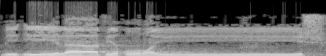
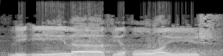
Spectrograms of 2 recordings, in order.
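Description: First: The long vowel is held for six counts. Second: The long vowel is held for two counts. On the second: "boleh 2"

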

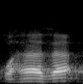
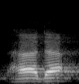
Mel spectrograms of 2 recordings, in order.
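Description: First: The middle consonant is a voiced 'th' sound. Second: The middle consonant is a plain 'd' sound. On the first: The speaker calls it right. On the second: The speaker calls it wrong.

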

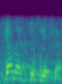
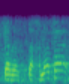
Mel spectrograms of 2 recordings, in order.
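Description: First: The verb is voweled as ustukhlifa. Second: The verb is voweled as istakhlafa. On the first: The verb is passive. "مبنيا للمجهول" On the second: The verb is active. "بفتح التاء واللام"

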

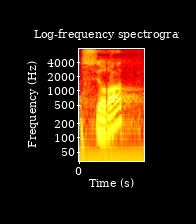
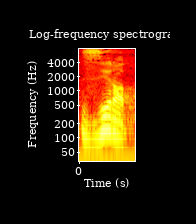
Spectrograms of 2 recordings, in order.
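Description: First: It starts with a heavy, emphatic s sound. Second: It starts with a buzzing z sound. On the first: "Boleh dibaca sirat dengan sad" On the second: "boleh dengan zai"

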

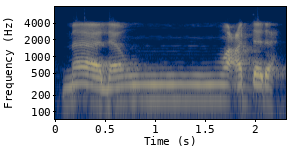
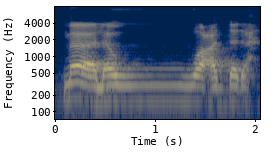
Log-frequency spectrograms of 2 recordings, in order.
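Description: First: The n merges into w with a nasal sound. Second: The n merges into w with no nasal sound. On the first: The speaker calls it right. "لابد من إخراج صوت من ماذا؟ من الخيشوم" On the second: The speaker calls it wrong. "هذا الخطأ"

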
